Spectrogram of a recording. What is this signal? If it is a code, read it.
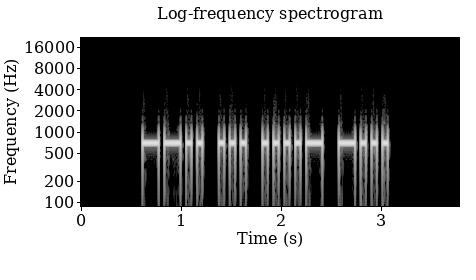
Morse code, heard as a keyed tone, about 22 wpm, 700 Hz. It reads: ZS4B
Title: DXCC-100 Call Signs - 4 Characters - 22wpm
